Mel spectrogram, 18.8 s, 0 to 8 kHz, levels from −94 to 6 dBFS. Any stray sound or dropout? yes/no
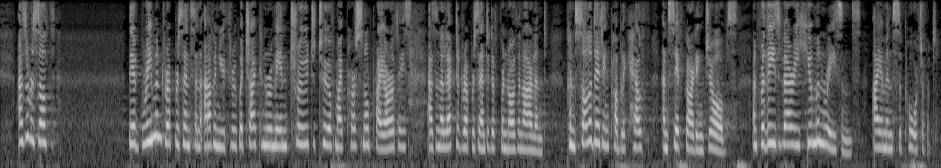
no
